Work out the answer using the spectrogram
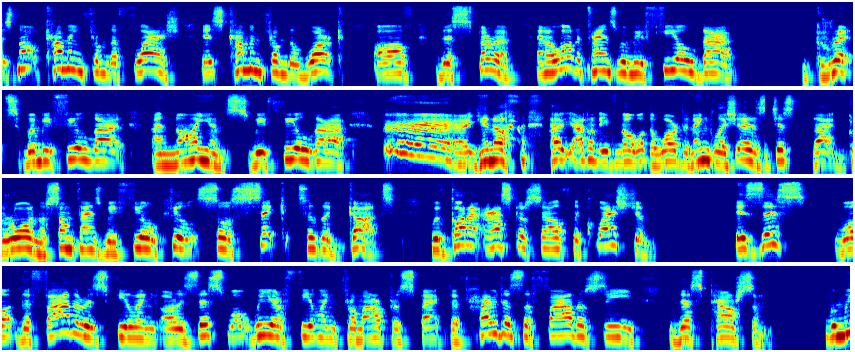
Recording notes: Live Zoom Call Message. From Scotland.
